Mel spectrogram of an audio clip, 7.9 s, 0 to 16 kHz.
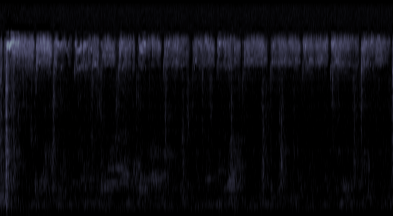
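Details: Pallid swift chicks begging for food at their nest, filmed by a live nest camera at Esclavas de Jerez, Jerez de la Frontera, on 8 September 2022: high, thin, buzzy trills in bursts of under a second, separated by short gaps, over soft rustling in the nest.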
